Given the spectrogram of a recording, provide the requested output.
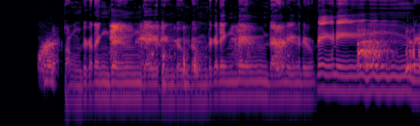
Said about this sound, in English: Oh, jeez. You got your dogs going crazy. Yeah, again.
